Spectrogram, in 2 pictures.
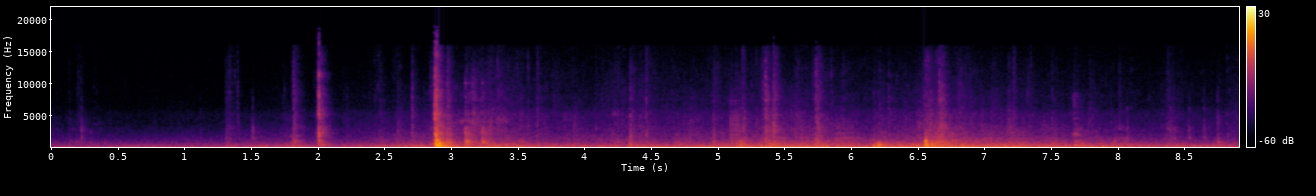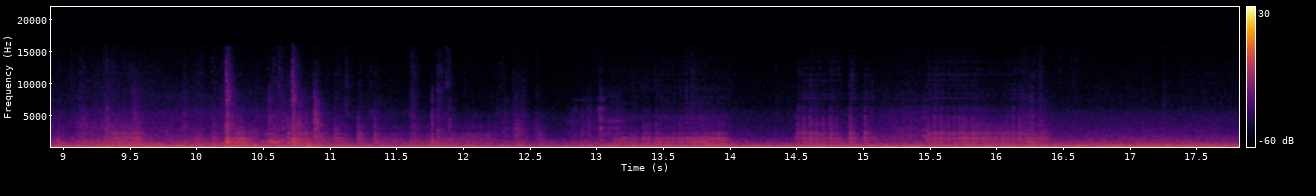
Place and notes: Fläsch, Schweiz - Wind in einem Holzschopf
WIND, KNARREN, AUTOPASSAGE
NOVEMBER 1998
